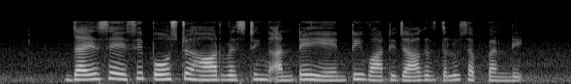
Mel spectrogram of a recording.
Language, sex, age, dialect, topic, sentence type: Telugu, female, 25-30, Southern, agriculture, question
